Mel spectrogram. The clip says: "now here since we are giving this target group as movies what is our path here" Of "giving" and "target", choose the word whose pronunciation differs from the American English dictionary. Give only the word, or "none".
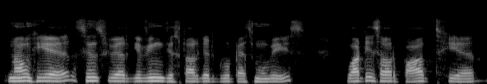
none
